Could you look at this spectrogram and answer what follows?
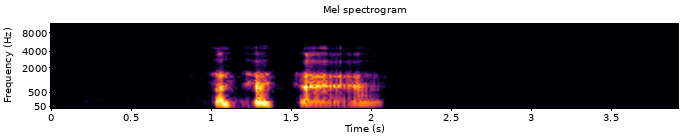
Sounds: Laughter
